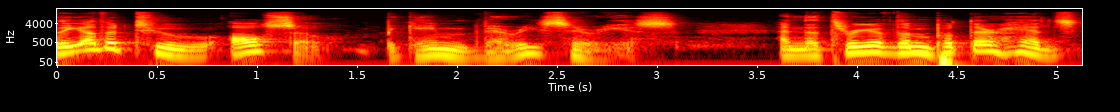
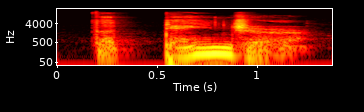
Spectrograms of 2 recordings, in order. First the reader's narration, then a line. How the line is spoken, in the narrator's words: whispered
